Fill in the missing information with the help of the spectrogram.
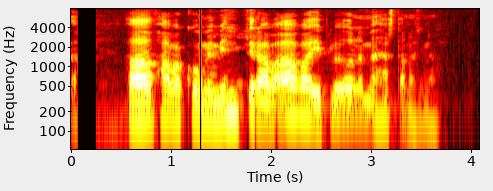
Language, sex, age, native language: Icelandic, male, 40-49, Icelandic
